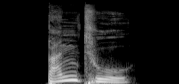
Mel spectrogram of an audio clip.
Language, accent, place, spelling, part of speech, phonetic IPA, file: German, Germany, Berlin, Bantu, noun, [ˈbantu], De-Bantu.ogg
- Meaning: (proper noun) Bantu (language family); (noun) 1. Bantu speaker (male or of unspecified gender) 2. female Bantu speaker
